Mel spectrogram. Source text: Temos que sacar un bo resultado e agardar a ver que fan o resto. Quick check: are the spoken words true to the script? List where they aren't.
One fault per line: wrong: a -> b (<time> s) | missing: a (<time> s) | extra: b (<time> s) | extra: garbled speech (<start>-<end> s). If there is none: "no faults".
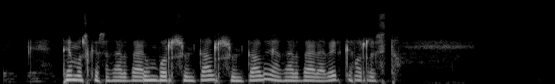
wrong: sacar -> agardar (1.0 s)
extra: resultado (2.2 s)
missing: fan (3.6 s)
